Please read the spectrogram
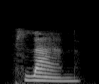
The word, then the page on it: plan: plæn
